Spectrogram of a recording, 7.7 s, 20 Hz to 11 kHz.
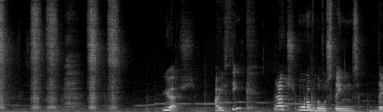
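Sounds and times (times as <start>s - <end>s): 
person imitating a horse sniffing through its nostrils: 0.0s - 2.5s
speech: 3.2s - 7.6s.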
